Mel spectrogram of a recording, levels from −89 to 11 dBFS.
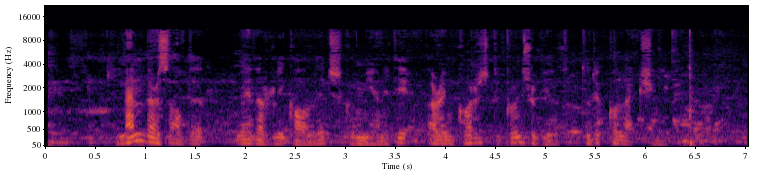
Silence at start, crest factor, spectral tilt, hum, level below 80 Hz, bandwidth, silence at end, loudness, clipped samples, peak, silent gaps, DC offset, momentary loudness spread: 0.05 s; 26 dB; -4.5 dB/octave; none; -52 dBFS; 11.5 kHz; 0 s; -33 LUFS; under 0.1%; -8 dBFS; none; under 0.1%; 14 LU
